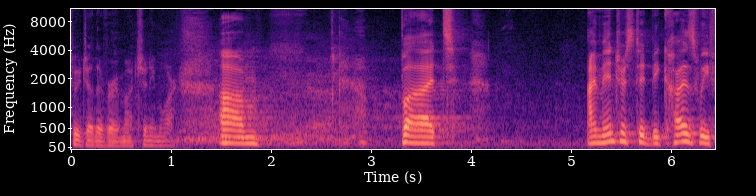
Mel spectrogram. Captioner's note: laugh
